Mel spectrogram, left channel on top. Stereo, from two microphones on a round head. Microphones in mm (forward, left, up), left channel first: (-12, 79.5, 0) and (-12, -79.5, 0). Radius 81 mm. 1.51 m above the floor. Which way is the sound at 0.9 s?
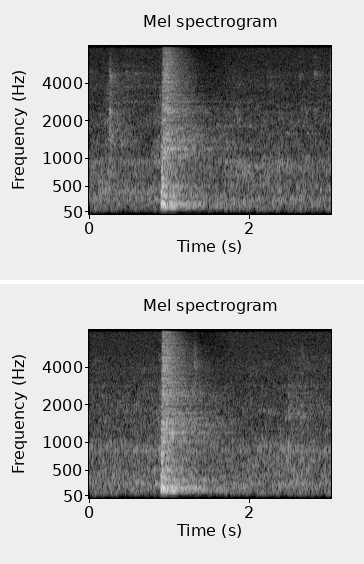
50° right (ahead or behind).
